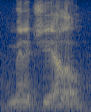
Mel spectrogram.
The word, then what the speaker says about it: Minichiello: Now, for a closer look at two women bobsledding, let's go to Vancouver, Canada, where British bobsledder Gillian Cook and Nicola Minichiello.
